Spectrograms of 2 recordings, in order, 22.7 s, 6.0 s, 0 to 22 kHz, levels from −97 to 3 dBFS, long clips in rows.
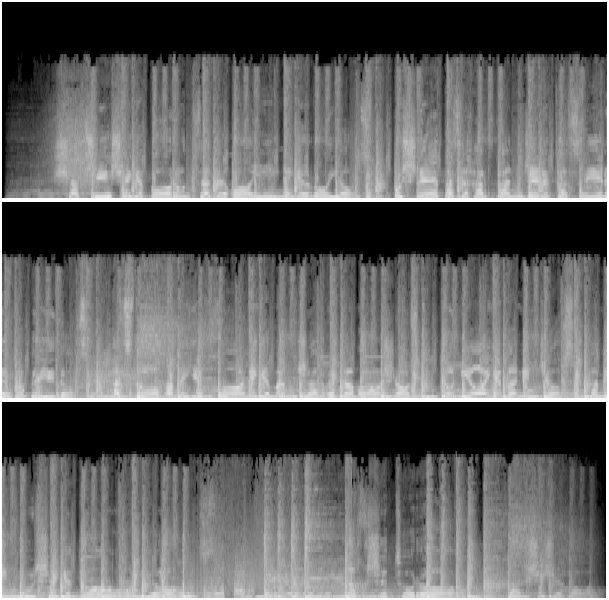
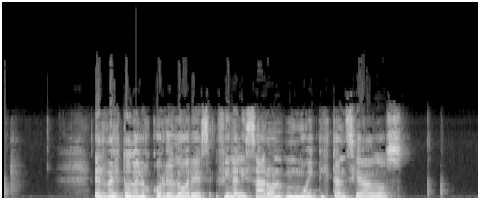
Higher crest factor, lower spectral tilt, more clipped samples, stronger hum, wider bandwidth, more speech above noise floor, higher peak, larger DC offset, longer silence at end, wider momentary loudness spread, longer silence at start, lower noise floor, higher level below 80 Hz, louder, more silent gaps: about the same, 14 dB vs 14 dB; first, -4.5 dB/octave vs -3 dB/octave; neither; neither; first, 16.5 kHz vs 11.5 kHz; second, 26 dB vs 40 dB; about the same, 0 dBFS vs 0 dBFS; neither; second, 0.1 s vs 0.95 s; about the same, 6 LU vs 6 LU; first, 0.45 s vs 0 s; second, -40 dBFS vs -51 dBFS; first, -24 dBFS vs -52 dBFS; about the same, -14 LUFS vs -12 LUFS; neither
